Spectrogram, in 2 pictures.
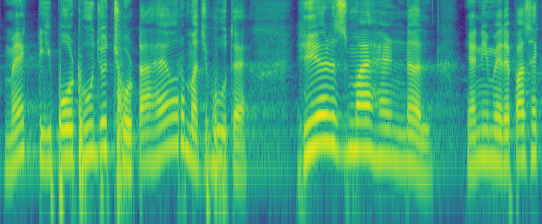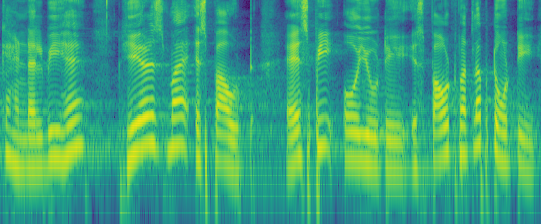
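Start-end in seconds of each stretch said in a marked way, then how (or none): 3.0-4.3 slow, sing-song rhyme reading; recited rhyme line. Shown as a demonstration. Teacher reading the teapot poem to students, slow sing-song. 6.7-7.8 slow, sing-song rhyme reading; recited rhyme line. Shown as a demonstration. Teacher reading the teapot poem to students, slow sing-song.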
